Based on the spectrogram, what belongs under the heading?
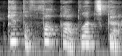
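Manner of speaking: high, mock-angry order. Boyfriend ordering drunk girlfriend off the ground, very angry. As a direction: imitate an angry boyfriend's command. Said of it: "very angry".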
